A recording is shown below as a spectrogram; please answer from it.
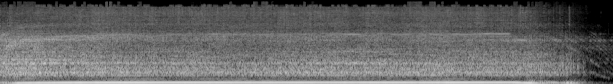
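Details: Makita BO6050 750 W orbital sander after repair of smashed gearbox gear teeth, running in power (gear-driven) mode: strong steady motor hum with an even pad buzz and no grinding or knocking, then a clean wind-down; normal running.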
